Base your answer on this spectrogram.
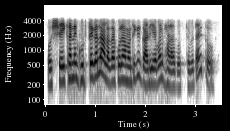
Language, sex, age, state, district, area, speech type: Bengali, female, 60+, West Bengal, Paschim Medinipur, rural, conversation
